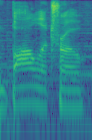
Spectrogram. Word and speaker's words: Balatro: however you pronounce it I looked it up once and the internet told me batro is the preferred way so that's how I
